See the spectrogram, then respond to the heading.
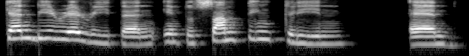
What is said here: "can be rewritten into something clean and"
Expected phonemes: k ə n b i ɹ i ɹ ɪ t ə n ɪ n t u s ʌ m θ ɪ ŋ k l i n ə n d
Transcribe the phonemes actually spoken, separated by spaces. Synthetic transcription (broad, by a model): k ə n b i ɹ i ɹ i t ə n ɪ n t u s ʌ m t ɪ ŋ k l i n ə n d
